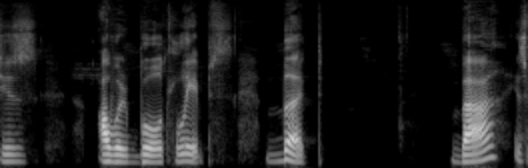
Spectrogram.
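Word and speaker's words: ب: is a little difference when we say ba so we use the wet part of our both lips like this repeat after me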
